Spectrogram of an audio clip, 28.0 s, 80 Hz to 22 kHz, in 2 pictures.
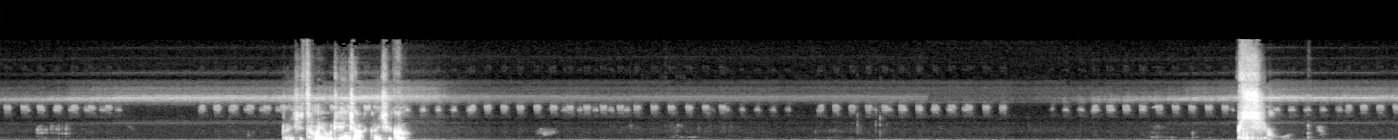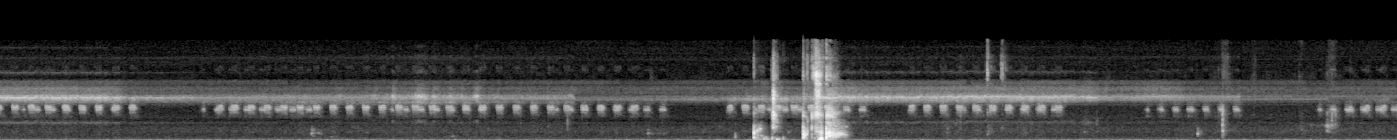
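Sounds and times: crickets chirping: 0.0s - 27.9s
high insect buzz: 10.8s - 26.4s.

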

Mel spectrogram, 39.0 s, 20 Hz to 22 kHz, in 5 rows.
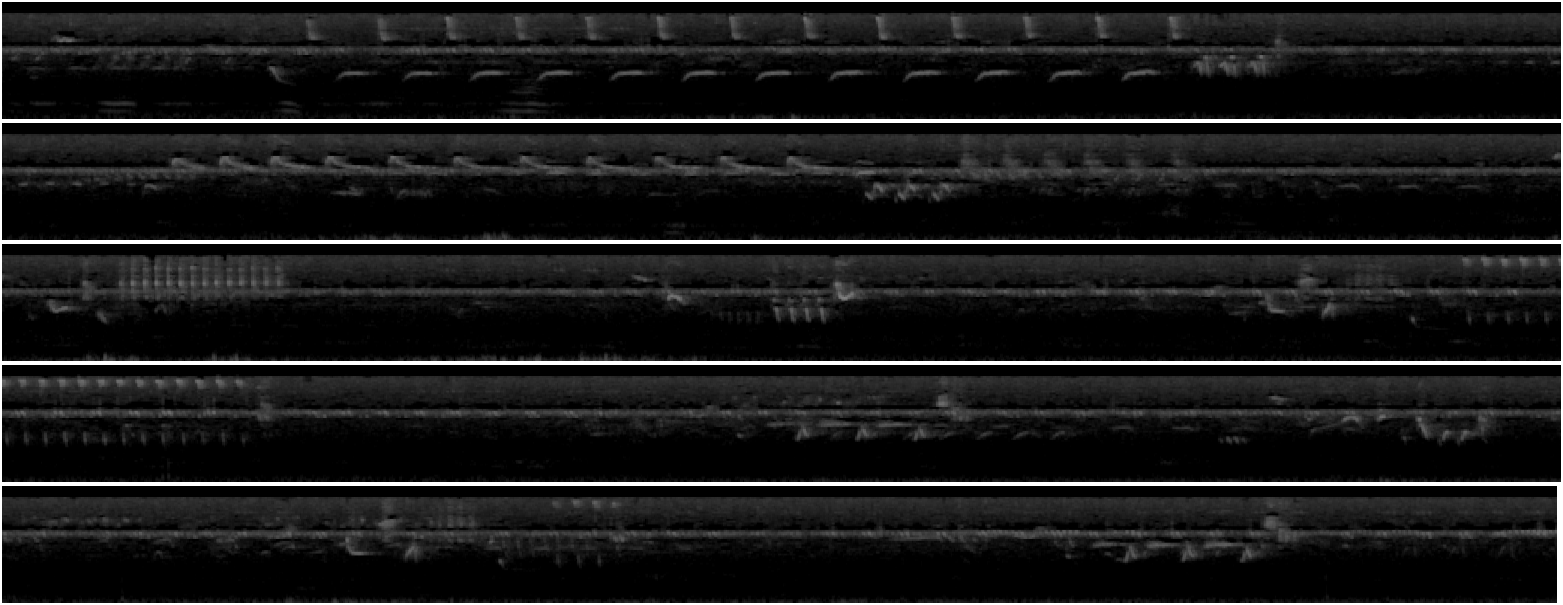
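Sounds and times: high-pitched insect trill: 21.9s - 24.8s.

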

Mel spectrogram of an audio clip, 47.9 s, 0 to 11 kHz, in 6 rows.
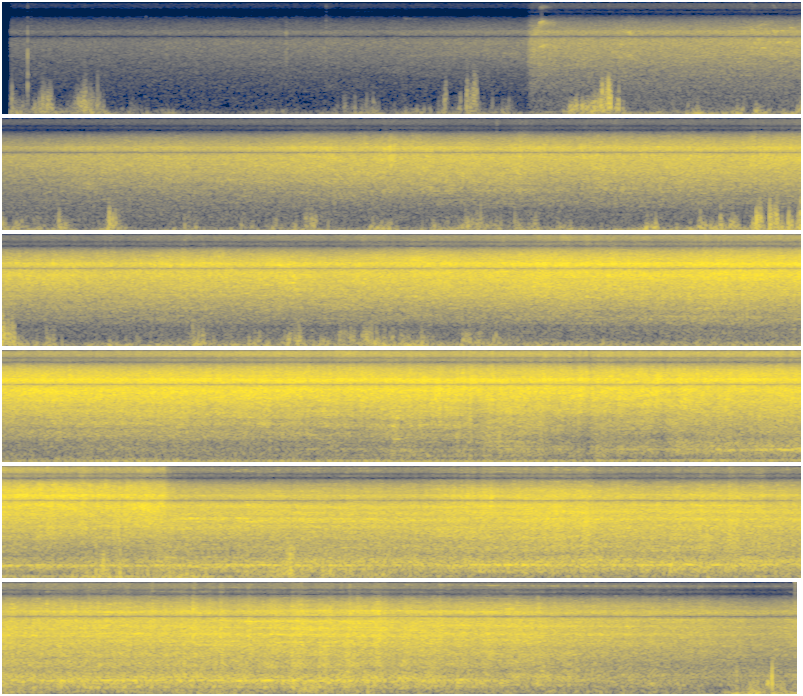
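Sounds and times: steam hissing: 5.3s - 47.9s
train wheels clacking on rails: 11.0s - 47.9s.

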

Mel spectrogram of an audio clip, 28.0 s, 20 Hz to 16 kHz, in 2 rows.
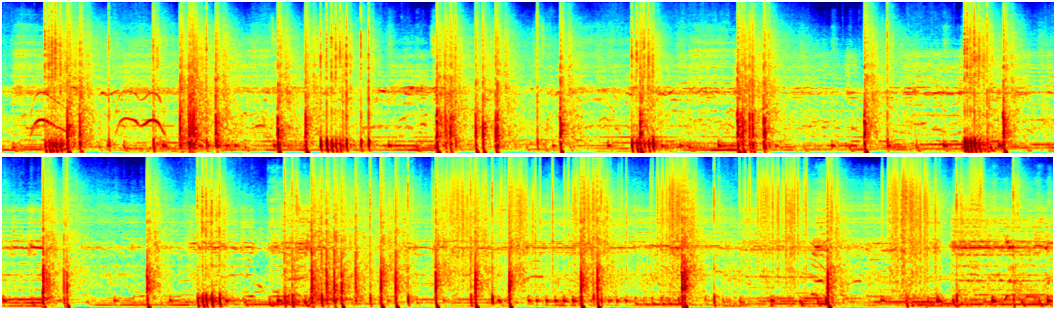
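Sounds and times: music: 0.0s - 28.0s
crackling firework bangs: 0.5s - 10.7s, 11.4s - 12.1s, 12.8s - 13.8s, 14.5s - 15.2s, 15.9s - 27.9s
firework shells bursting: 0.6s - 5.2s, 5.8s - 7.8s, 16.0s - 27.7s.

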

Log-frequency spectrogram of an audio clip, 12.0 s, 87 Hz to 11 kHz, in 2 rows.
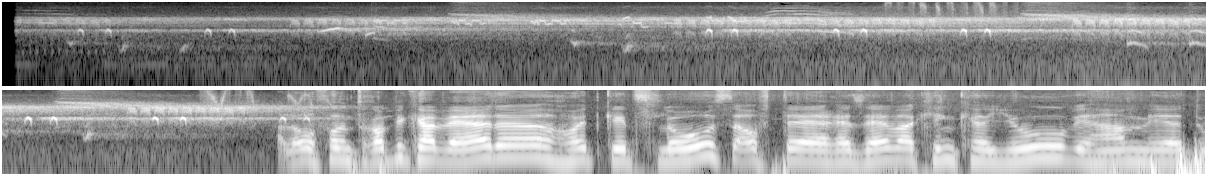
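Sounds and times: short chirping calls: 0.1s - 7.8s
high-pitched insect drone: 0.3s - 7.7s.

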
